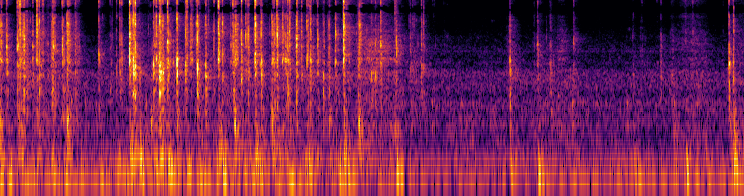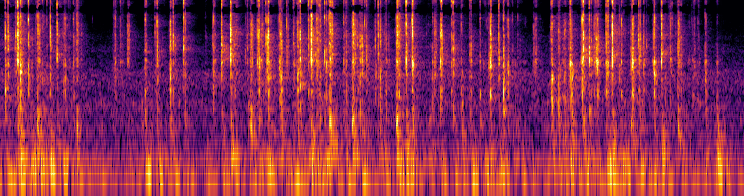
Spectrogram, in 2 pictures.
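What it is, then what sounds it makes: Plastic membrane keyboard being typed on. Fingertips type on the black plastic keycaps of a plastic membrane RGB gaming keyboard with a metal plate, making a steady stream of short, bright click-clacks over a constant low hum. The typing thins to sparse taps for a few seconds in the middle, then picks back up into a fast, dense run.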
